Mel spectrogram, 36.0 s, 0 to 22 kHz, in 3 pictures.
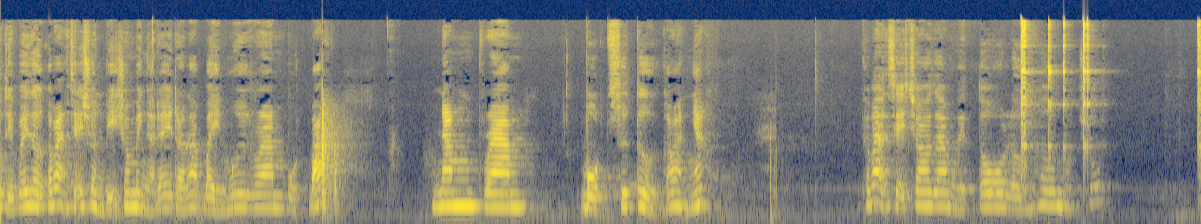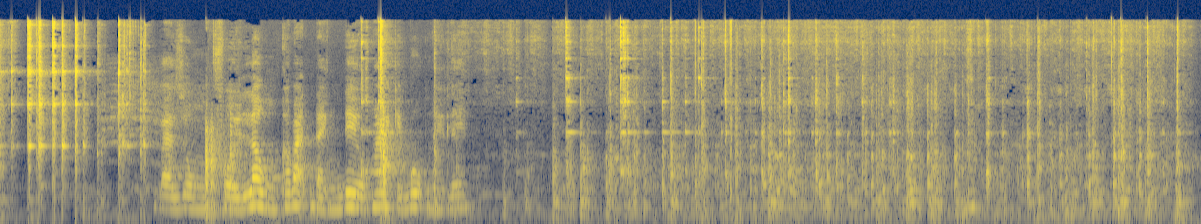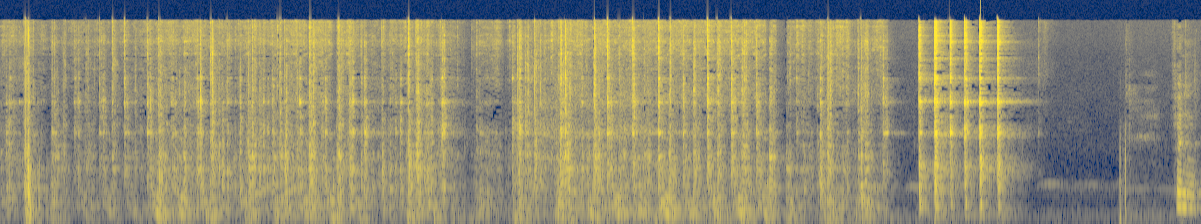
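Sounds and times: whisk scratching against bowl: 15.7s - 33.1s.

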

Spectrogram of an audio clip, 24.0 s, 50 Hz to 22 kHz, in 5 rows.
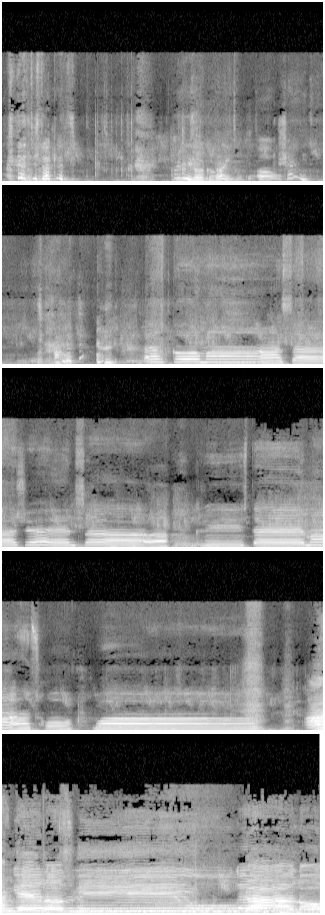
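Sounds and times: children singing a chant: 19.0s - 24.0s.

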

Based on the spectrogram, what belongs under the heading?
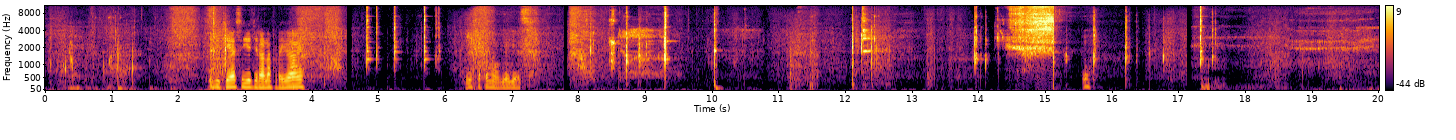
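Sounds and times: metal clicks and clinks of stove: 4.8s - 6.0s
gas hiss: 14.3s - 15.4s.

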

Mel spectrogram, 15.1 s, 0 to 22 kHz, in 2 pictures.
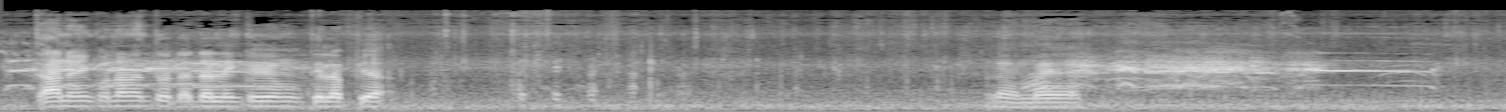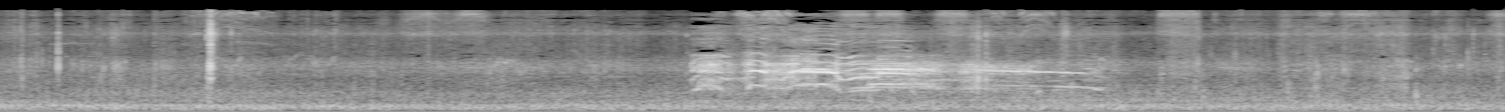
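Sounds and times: rooster crowing: 0.0s - 1.8s, 5.1s - 7.5s, 10.9s - 13.4s.

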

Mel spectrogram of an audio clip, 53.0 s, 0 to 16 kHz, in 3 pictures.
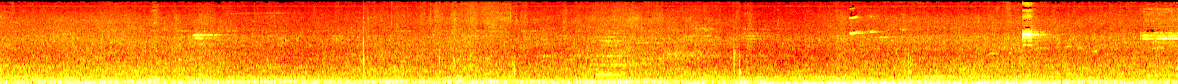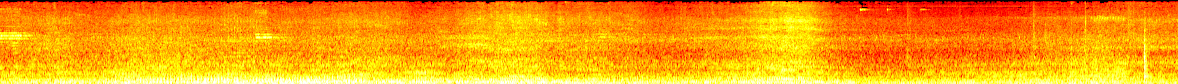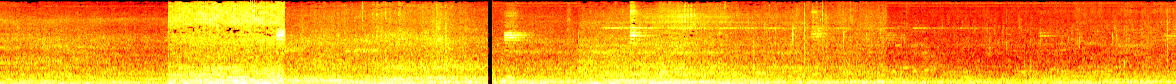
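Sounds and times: traffic rumble: 0.0s - 52.9s.

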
